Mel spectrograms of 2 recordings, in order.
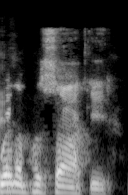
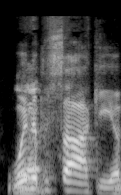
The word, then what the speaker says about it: Winnipesaukee: Winnipesaukee. – Winnipesaukee, okay.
